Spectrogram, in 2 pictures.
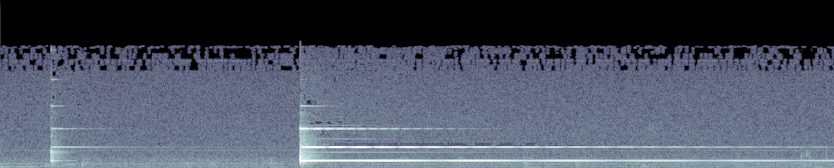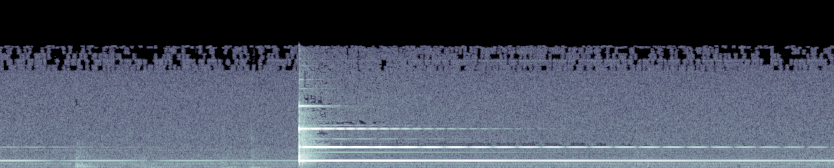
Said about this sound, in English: I will now invite the bell to signal the end of the meditation, and at the third ringing of the bell, it's time to come out.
